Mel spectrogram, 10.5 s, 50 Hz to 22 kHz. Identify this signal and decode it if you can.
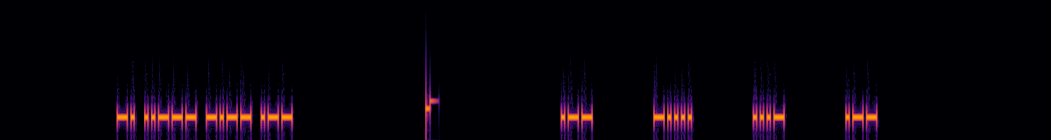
Morse code, heard as a keyed tone, about 35 wpm, spaced as for 18 wpm, 700 Hz. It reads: N2YW W6VW
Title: USA Call Signs - 4 Characters - 6x Character Spacing - 35wpm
